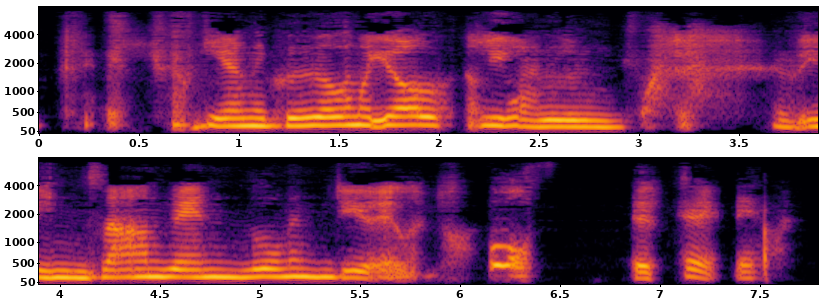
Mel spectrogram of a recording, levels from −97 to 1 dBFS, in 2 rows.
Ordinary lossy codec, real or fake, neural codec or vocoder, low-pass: MP3, 32 kbps; fake; codec, 16 kHz, 0.5 kbps, FreqCodec, larger model; 7.2 kHz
